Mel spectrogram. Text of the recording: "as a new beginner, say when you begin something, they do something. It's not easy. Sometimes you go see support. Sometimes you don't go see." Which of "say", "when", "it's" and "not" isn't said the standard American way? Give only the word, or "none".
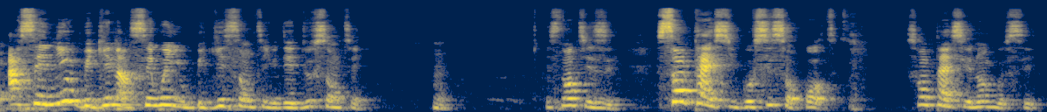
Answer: none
